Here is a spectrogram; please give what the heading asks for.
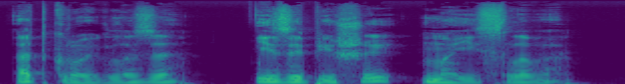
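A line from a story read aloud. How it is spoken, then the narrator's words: Quiet speech. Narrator (Russian): Наконец учитель тихо сказал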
